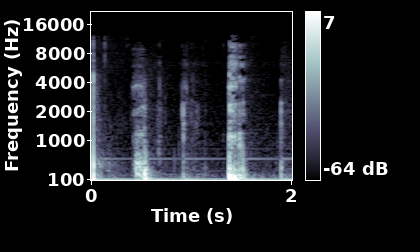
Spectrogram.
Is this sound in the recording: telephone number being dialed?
no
